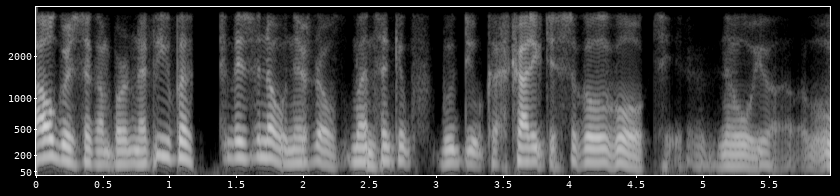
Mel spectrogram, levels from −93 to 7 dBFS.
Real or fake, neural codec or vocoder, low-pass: fake; codec, 16 kHz in and 24 kHz out, 0.4 kbps, LongCat-Audio-Codec, four codebook decoder; 3.6 kHz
